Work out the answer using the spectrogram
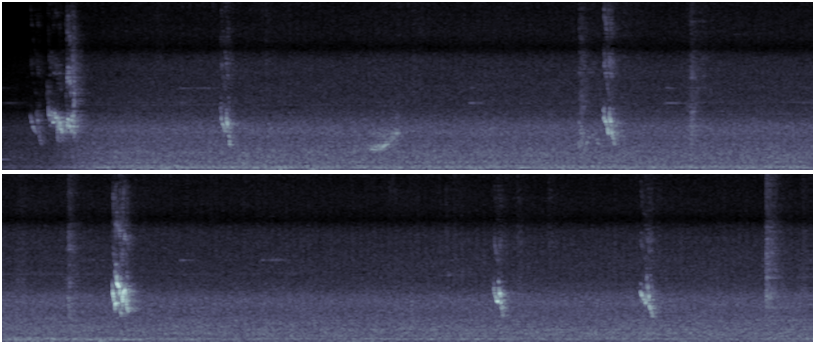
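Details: Budgerigar in Bangladesh giving short, sharp chirps at irregular intervals over a steady background hiss.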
